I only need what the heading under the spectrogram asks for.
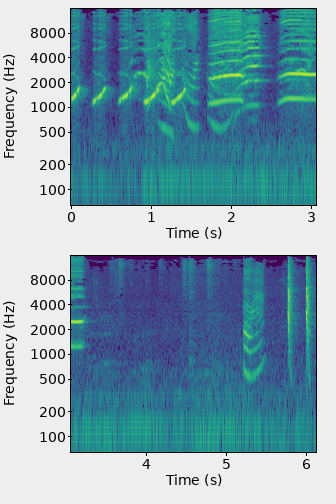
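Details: Indian ringneck parakeet calling: four quick rising whistled chirps, then two drawn-out nasal harmonic calls, followed by quieter scattered squeaks and clicks after a pause.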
